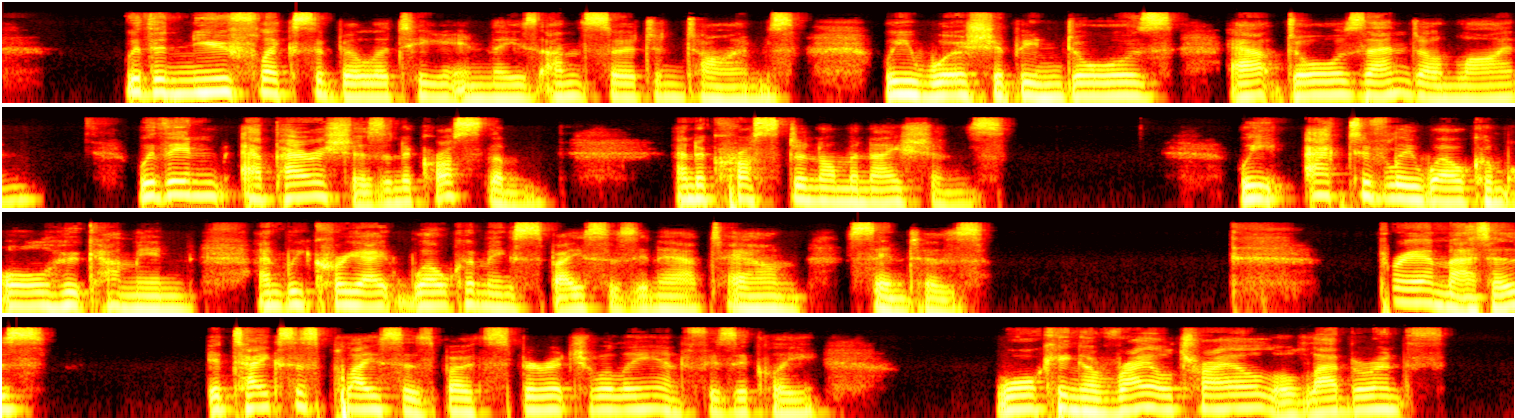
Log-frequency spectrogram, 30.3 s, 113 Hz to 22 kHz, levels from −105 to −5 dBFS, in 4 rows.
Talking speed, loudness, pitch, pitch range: 110 wpm, -16 LUFS, 165 Hz, 150-185 Hz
